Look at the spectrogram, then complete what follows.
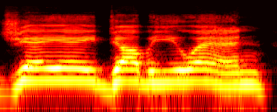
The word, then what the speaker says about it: John: So Uncle John pronounced Jawn, spelled John.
